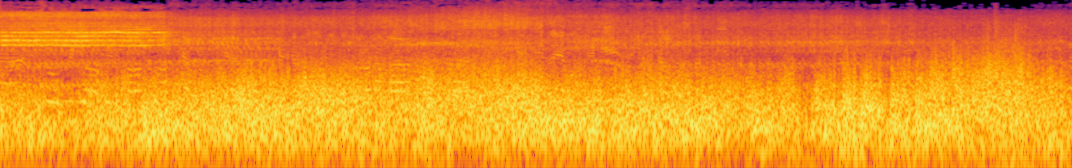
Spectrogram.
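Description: Steady engine and road noise of a vehicle heard from on board while it is moving, with wind buffeting the microphone. A high-pitched tone sounds for about the first second and a half.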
